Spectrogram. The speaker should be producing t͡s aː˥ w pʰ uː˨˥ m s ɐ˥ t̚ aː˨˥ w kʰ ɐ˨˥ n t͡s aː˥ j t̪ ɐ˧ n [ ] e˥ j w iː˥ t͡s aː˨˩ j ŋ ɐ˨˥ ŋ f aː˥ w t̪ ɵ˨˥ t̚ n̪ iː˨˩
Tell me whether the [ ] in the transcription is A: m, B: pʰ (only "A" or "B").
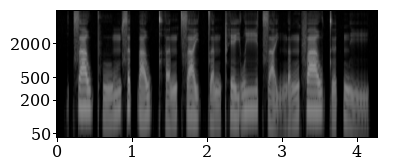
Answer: B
